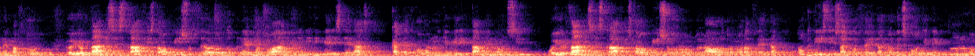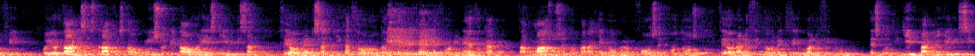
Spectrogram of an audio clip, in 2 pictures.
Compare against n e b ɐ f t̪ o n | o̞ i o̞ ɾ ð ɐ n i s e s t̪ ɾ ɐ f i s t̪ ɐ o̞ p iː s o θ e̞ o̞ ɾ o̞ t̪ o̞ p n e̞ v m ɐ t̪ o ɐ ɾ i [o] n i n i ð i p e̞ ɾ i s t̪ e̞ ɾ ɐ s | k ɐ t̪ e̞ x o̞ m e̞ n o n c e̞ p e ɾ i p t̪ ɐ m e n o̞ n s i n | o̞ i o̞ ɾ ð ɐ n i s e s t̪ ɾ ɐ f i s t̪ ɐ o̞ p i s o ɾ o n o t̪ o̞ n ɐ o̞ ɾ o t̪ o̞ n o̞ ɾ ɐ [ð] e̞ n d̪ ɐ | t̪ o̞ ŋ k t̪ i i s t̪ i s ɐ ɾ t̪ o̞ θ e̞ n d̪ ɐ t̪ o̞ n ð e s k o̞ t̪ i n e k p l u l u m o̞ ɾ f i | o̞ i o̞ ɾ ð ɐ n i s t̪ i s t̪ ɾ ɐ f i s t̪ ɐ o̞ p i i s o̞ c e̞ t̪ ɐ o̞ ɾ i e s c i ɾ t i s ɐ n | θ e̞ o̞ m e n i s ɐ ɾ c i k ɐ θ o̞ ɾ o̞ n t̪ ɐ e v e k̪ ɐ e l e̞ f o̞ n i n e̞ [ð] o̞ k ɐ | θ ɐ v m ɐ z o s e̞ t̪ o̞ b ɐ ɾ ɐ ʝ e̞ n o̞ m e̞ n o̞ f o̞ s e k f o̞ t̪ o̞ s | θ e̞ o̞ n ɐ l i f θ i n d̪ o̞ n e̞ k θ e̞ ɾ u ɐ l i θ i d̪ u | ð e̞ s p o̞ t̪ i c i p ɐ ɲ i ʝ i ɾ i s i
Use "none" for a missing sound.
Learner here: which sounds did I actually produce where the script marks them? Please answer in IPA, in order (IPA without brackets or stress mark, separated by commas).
o, θ, ð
